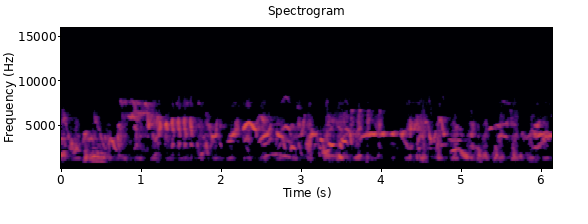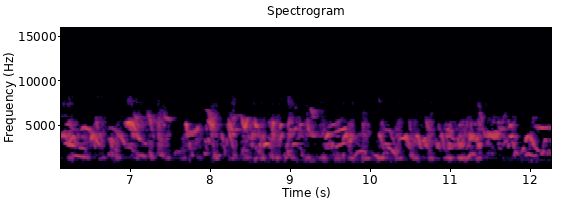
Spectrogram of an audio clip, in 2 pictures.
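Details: Long, dense outpouring from a wild Oriental magpie-robin during rope trapping: rapid, varied chattering and whistled phrases pour on for over twelve seconds with barely a pause, shrill and scratchy.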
